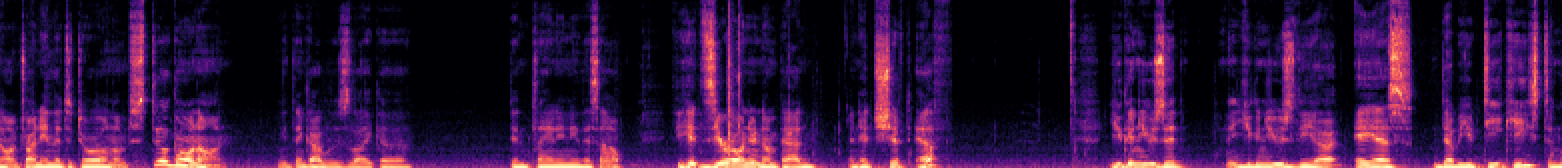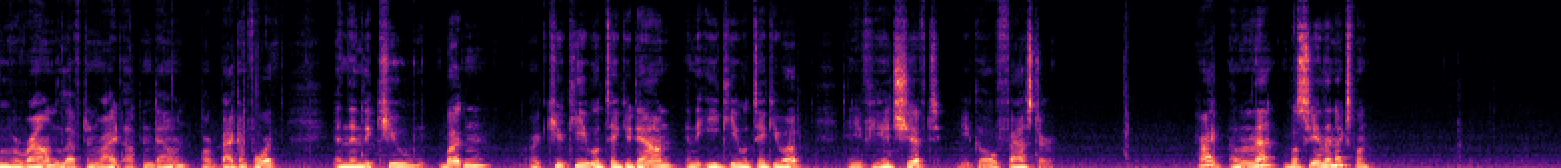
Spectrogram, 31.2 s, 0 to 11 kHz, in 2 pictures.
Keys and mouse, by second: 7.3 KP_0, 9.2 shift+f, 26.0 typing.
